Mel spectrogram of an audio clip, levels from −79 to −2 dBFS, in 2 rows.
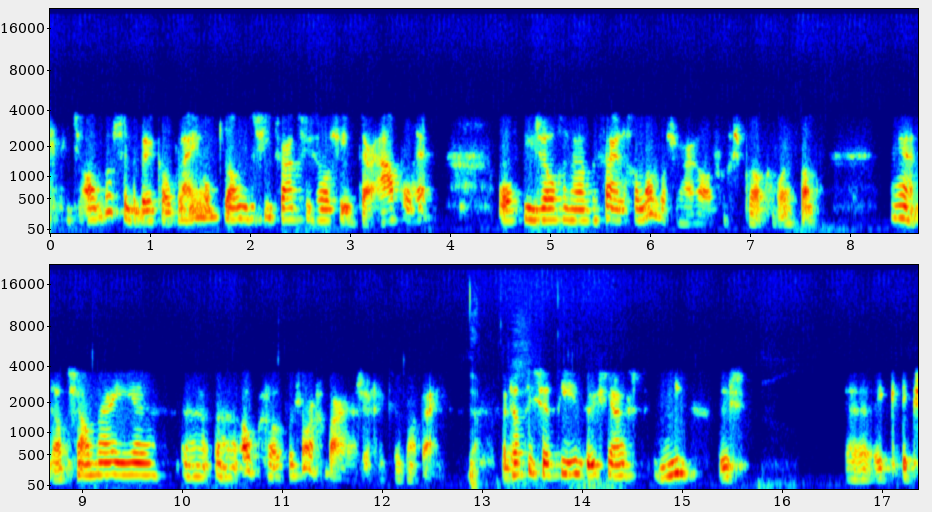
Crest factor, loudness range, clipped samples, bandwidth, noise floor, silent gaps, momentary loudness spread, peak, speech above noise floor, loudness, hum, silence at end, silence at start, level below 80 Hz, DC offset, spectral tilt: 20 dB; 3 LU; under 0.1%; over 20 kHz; -56 dBFS; none; 13 LU; 0 dBFS; 37 dB; -19 LUFS; none; 0 s; 0 s; -56 dBFS; under 0.1%; -7.5 dB/octave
